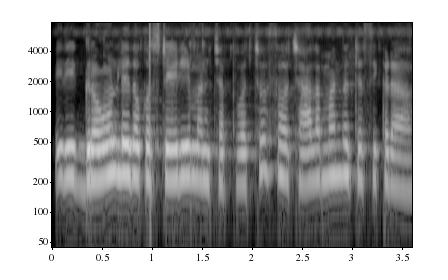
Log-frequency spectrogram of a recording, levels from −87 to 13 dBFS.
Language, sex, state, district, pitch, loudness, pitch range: Telugu, female, Andhra Pradesh, Annamaya, 215 Hz, -17 LUFS, 200-225 Hz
